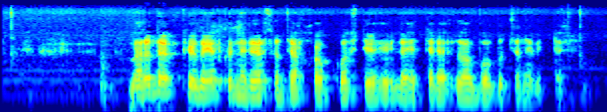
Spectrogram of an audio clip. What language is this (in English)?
Yakut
